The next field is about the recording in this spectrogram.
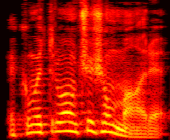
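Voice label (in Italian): "e come trova", dialettale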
